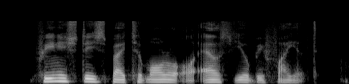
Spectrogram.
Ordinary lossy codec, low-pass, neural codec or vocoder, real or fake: none; none; codec, 16 kHz, 1 kbps, X-Codec, HuBERT features, trained on LibriSpeech; fake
